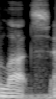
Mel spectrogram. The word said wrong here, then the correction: Lottes: Am I pronouncing that correctly? Lotz? – Lotties. – Lotties, okay.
